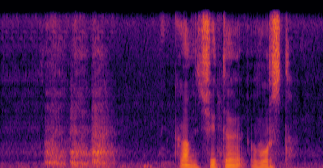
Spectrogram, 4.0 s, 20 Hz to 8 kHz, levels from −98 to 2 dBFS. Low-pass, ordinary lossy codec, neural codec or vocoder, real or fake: 7.2 kHz; none; codec, 16 kHz, 4 kbps, FunCodec, trained on Chinese and English, 50 frames a second; fake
